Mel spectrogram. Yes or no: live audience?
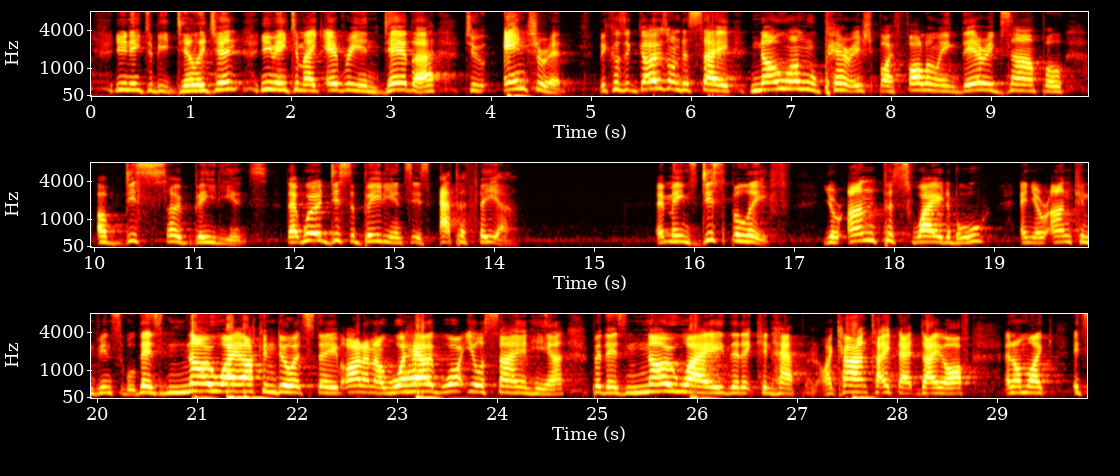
yes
